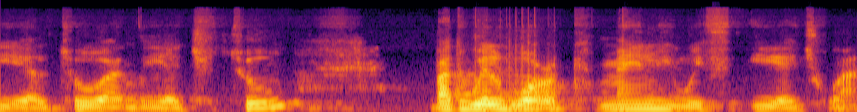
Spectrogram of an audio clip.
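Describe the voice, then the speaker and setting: A man with a medium pitch and a dark, mellow tone speaks with a Spanish accent. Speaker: university lecturer. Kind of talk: online lecture. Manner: halting, many fillers and repetitions.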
